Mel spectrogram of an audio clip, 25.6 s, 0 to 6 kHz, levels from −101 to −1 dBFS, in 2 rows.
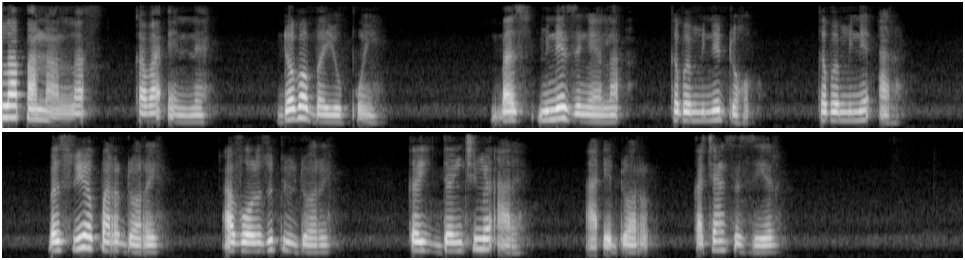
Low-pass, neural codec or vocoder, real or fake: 5.4 kHz; none; real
